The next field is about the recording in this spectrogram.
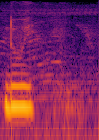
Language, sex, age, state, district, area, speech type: Assamese, female, 45-60, Assam, Dhemaji, rural, read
